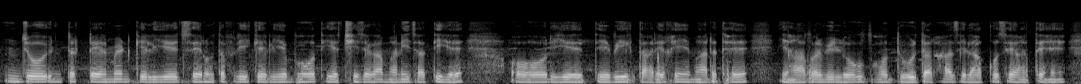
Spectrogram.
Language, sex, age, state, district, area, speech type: Urdu, male, 60+, Uttar Pradesh, Lucknow, rural, spontaneous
